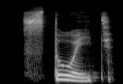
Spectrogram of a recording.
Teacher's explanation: In this verb, I will pronounce O clearly because O is stressed.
